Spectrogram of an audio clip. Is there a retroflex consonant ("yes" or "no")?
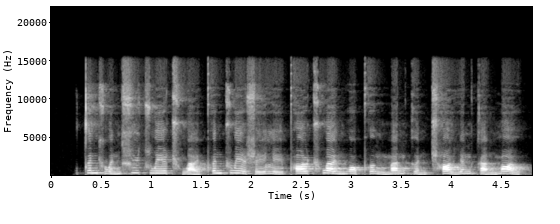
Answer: yes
